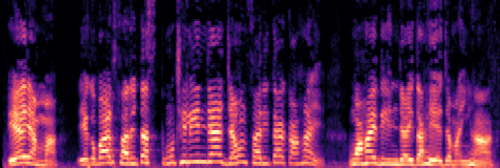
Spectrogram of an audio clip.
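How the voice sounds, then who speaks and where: A man's voice: very high voice, lively intonation, moderate pace, sharp tone, dry recording, exaggerated voice. A man voicing a proud, doting village brother in a cartoon comedy, earnest and boastful, with an Awadhi accent.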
